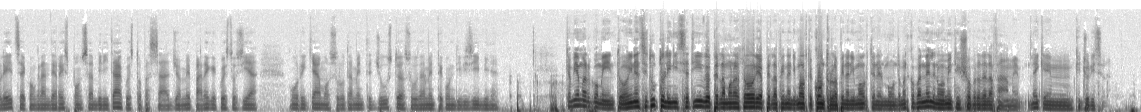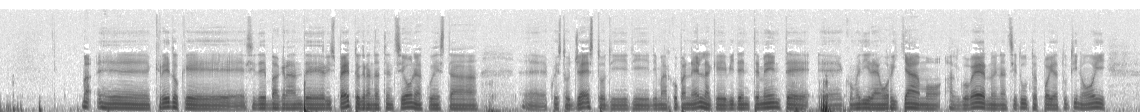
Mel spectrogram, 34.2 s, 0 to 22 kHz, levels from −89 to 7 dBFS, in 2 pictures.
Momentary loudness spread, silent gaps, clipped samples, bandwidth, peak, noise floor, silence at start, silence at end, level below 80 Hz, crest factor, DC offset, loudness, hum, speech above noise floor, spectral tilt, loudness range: 21 LU; none; under 0.1%; 14 kHz; 0 dBFS; -52 dBFS; 0 s; 0.55 s; -32 dBFS; 18 dB; under 0.1%; -16 LUFS; none; 35 dB; -8 dB/octave; 19 LU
